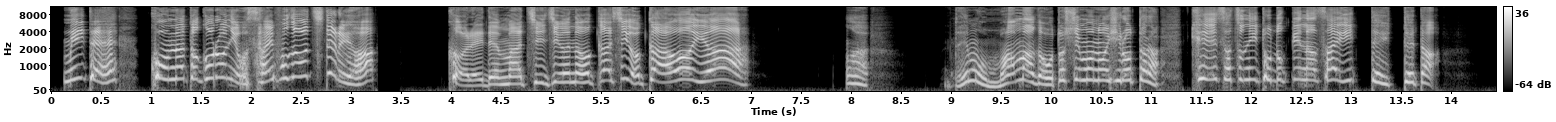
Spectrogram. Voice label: 子供向けアニメ・男の子

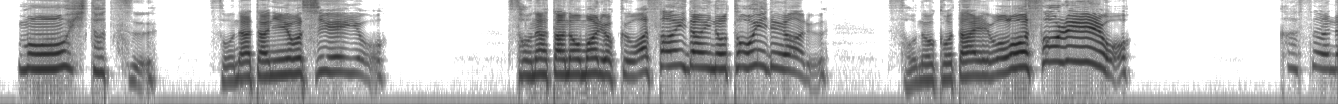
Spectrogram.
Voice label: 毒々しい悪役, ボイスサンプル

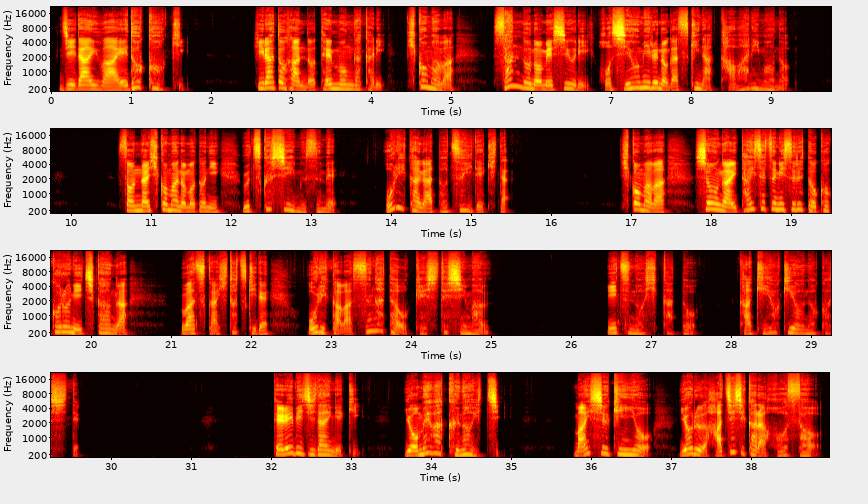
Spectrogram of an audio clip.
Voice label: 時代劇告知ナレーション

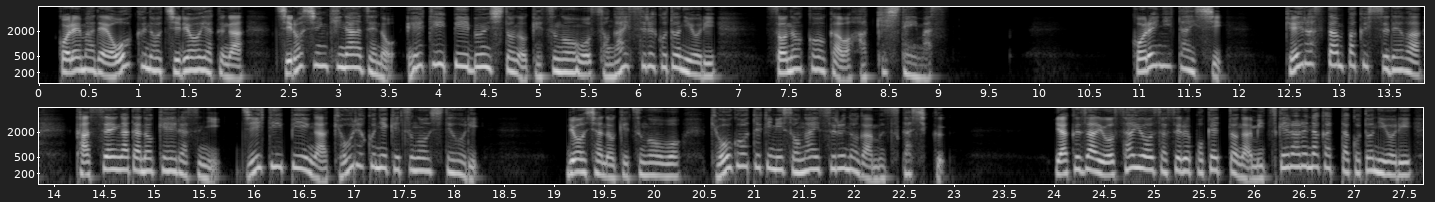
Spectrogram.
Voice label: 薬剤説明ナレーション

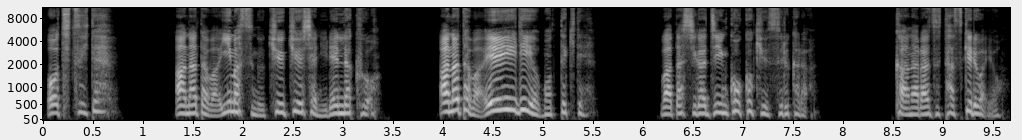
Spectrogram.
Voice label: 女子

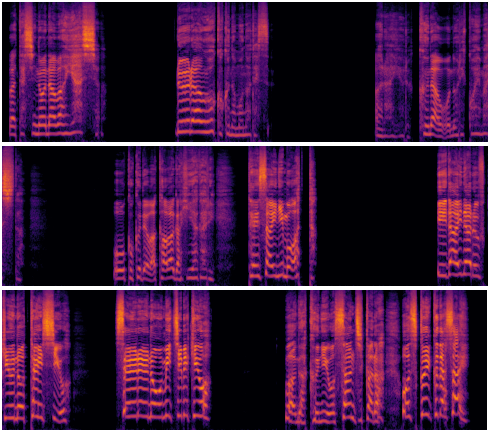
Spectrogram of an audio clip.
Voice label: 高貴な女性

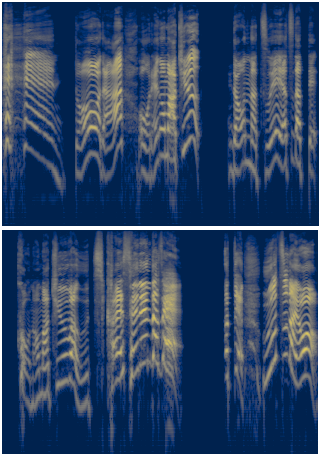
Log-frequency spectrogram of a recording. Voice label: 男子

